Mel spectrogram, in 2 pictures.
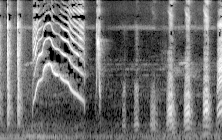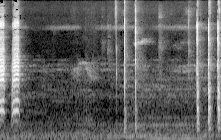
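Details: Javan myna singing as a lure for an idle bird: a long falling whistle with strong overtones, then a burst of harsh grating notes, a quiet gap and scattered sharp clicks.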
